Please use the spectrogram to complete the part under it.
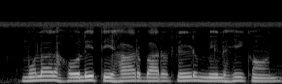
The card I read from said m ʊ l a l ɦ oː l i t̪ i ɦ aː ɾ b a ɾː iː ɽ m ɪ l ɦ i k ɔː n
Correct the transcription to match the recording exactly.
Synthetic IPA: m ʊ l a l ɦ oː l i t̪ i ɦ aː ɾ b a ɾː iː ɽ m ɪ l ɦ i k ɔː n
